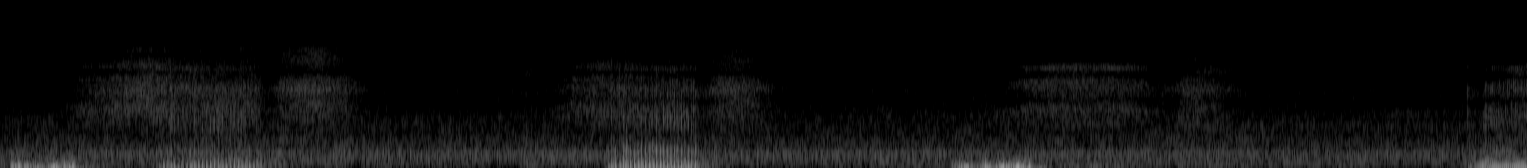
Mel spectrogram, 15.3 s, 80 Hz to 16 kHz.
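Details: A sleeping 100-pound male dog with a chronic crusty nose snores in deep, rumbling bursts: about five heavy low snores spaced a few seconds apart, with quieter breathing between them and a faint rasp on some breaths.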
